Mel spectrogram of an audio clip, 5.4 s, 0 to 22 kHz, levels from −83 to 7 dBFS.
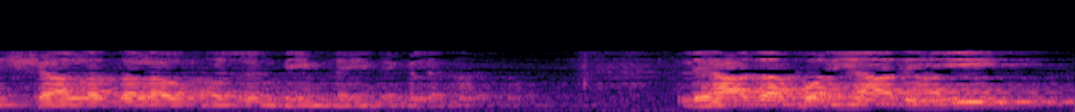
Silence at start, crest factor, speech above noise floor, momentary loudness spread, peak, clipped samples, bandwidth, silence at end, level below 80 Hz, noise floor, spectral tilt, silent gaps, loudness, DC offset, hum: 0 s; 20 dB; 27 dB; 15 LU; -6 dBFS; under 0.1%; 4.1 kHz; 0 s; -70 dBFS; -50 dBFS; -9 dB/octave; none; -23 LUFS; under 0.1%; none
